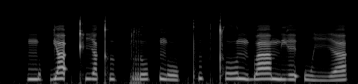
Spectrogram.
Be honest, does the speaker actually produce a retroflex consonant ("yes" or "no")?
no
